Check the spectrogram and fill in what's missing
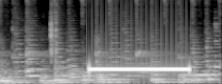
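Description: A phone dial tone in the Roblox game Brookhaven, placed while calling an ambulance, sounds as one steady, clear electronic beep lasting about a second and a half, with faint background sound before and after.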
